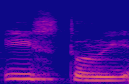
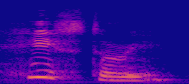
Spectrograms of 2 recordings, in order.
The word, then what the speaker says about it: History: história History tá History a gente pronuncia o h com som Dr Tati History tá não é Story é History ok a arte arte é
